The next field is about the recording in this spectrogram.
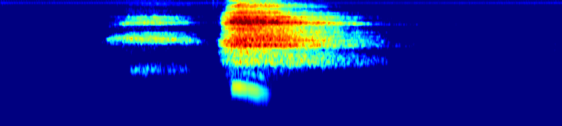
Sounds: Sigh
